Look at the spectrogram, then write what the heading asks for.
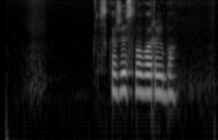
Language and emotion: Russian, neutral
